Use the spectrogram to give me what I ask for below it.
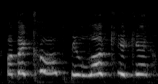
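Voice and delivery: high, tearful pleading through sobs; crying. Acted. Locked-in girl despairs to herself, crying. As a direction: cry the words out, voice breaking. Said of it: "she just began crying".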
